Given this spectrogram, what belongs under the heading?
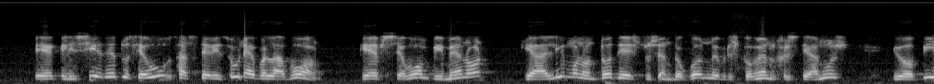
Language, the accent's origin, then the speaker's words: Greek; Limassol, Limassol District, Cyprus; από Λεμεσόν.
